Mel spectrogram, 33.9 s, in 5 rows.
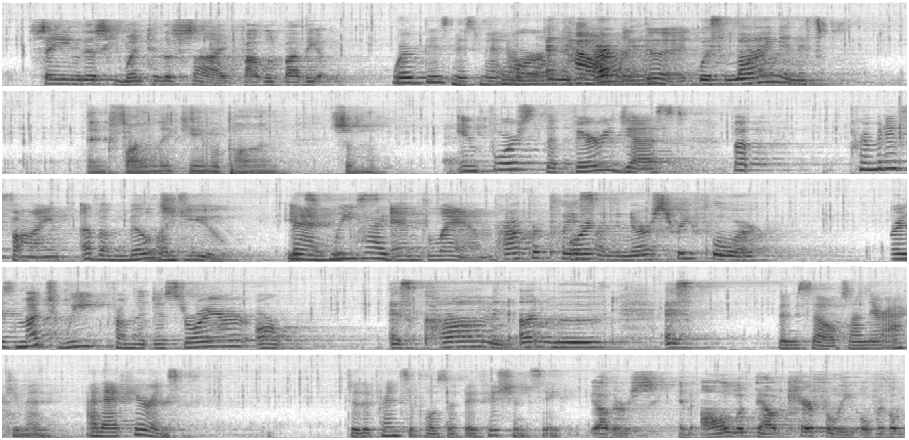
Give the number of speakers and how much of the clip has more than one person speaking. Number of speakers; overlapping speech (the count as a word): five, about 12%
